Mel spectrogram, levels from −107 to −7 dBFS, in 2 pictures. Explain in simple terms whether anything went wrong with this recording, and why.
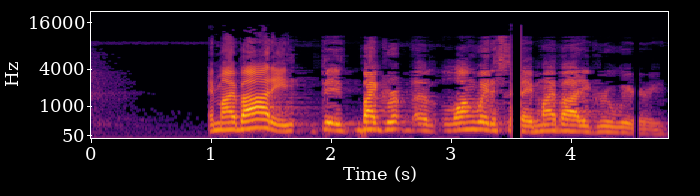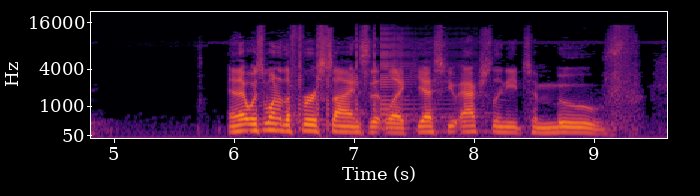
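Between 1.65 and 5.78 s the sound switches abruptly to an adaptive stream at a lower bitrate. The connection slowed, so the player fetched a much smaller version of the audio. Everything above 11.1 kHz disappears, with no gap at either switch.

Inside that stretch are two blocks of digital silence: an 85 ms hole at 3.50 s and a 43 ms hole at 4.52 s. The player likely didn't deliver audio in time, so the output went straight to zero and back, with no fade. The longer one fits a 4096-sample buffer.

Right after "was one of the", from 6.54 to 7.17 s, there are GSM signalling bursts. A nearby 2G phone was briefly talking to the network, and the audio circuitry picked up its radio pulses as a galloping dit-dit-dit of ticks and short buzzes.

From 7.22 to 8.03 s, ending just before "need to", that phone switches to continuous transmission and produces GSM phone buzz. 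Its radio pulses 217 times a second, so you hear a steady, harsh, raspy buzz underneath, unrelated to the speech.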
